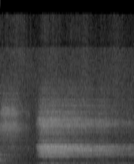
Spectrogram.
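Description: A deep, steady breath drawn during a standing yoga stretch with arms reaching overhead, a soft airy rush that swells after a brief lull and holds close and even for about two seconds.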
